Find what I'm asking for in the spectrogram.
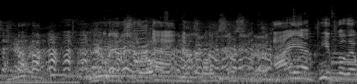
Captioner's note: laughter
